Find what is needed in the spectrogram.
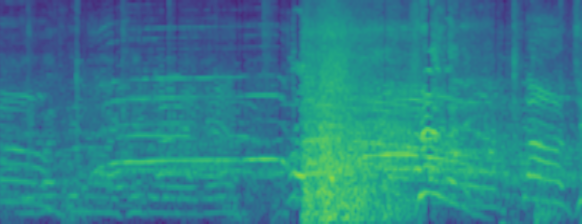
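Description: Wrestlers slamming onto the ring canvas about halfway in: a sudden loud crash that dies out in under a second, amid shouting voices. Before it, a man's voice holds a long drawn-out shout.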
